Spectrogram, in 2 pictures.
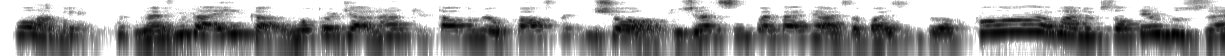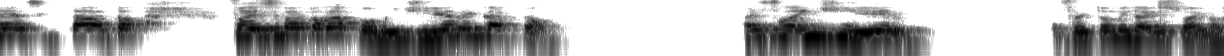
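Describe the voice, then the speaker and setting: A man with a Brazilian Portuguese accent giving courtroom testimony as a defendant, telling his story in an animated way and acting out the dialogue. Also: high-pitched, highs cut off.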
